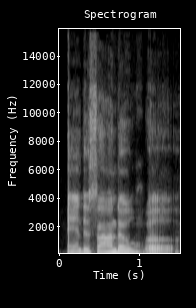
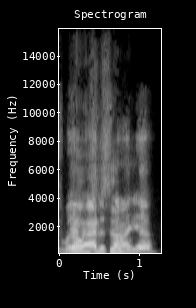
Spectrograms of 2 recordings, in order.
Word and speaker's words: Adesanya: Andesando? No, he said it right. Adesanya.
